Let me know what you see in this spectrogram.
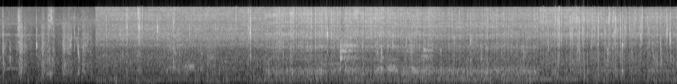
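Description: Shell-on prawns sizzling on a hot flat stone over a wood fire: a steady frying hiss with scattered small pops and crackles, settling in evenly about two seconds in.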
